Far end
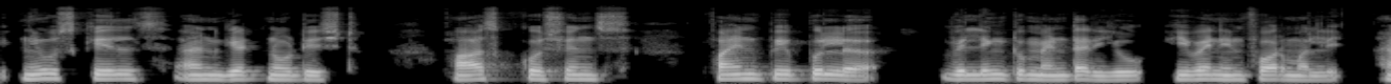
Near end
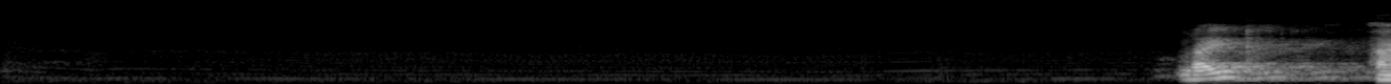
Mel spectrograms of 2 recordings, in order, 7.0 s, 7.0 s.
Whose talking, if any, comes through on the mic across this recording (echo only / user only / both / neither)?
user only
